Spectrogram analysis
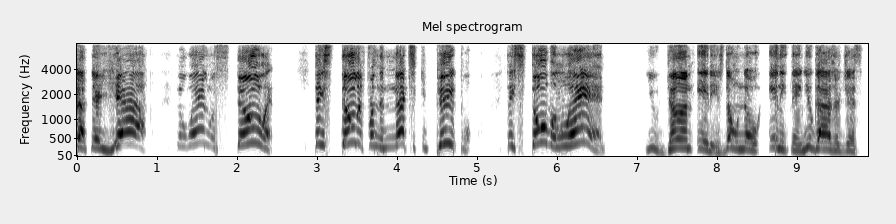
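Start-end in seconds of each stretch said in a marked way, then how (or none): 0.3-6.6 mock woke youngster. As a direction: squeal it like a preachy kid to ridicule them. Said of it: "the younger generation who don't know their history".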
